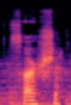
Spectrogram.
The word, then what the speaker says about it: Saoirse: of tea no oh Saoirse is pronounced like Sasha Sasha Saoirse Ronan those Midwestern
